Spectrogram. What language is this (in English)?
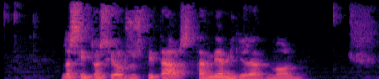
Catalan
